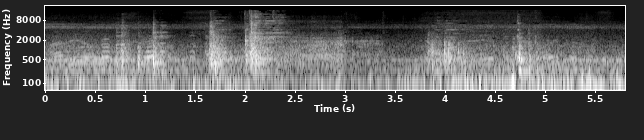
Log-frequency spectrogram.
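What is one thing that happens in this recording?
Metal clanks against metal at the drilling rig.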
